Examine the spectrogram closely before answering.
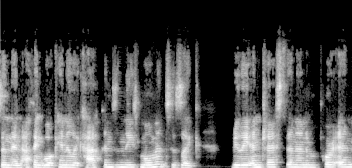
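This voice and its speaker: With a Scottish accent, a woman rattles along at a very fast pace in a medium pitch, her intonation monotone and flat. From Scotland. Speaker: performance artist. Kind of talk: interview. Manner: hesitant, many fillers.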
